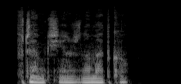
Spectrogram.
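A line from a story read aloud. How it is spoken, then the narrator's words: Calm question. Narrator (Polish): zapytał spokojnie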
